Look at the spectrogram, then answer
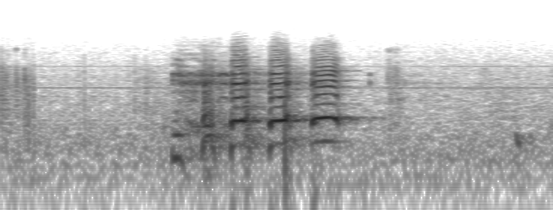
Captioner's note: Slim laughing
